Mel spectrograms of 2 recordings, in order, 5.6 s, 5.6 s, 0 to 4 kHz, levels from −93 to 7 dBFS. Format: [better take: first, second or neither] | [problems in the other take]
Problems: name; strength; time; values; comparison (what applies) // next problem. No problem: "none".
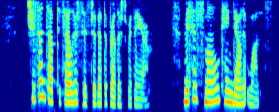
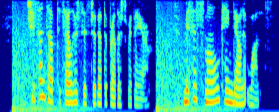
first | background sound (Explosion); 16 dB below the speech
